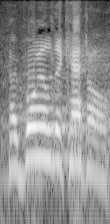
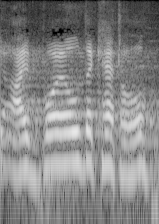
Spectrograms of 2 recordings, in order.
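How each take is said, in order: First: Louder put-on frog voice. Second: Said in the usual way. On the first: A narrator's reading. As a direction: redo the line as the frog. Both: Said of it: "I don't normally do a frog voice".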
